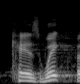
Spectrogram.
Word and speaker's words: Keswick: This was at the Keswick Convention in North England, the original Keswick, that is. Keswick, for those of you who mispronounce English.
